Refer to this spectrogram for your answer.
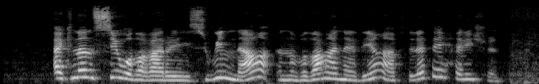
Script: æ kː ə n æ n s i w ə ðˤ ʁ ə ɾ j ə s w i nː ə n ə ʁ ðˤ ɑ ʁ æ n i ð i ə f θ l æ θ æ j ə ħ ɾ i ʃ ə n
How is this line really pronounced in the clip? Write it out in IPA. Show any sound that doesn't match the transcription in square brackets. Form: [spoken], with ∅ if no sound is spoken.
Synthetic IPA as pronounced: æ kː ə n æ n s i w ə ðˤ ʁ ə ɾ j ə s w i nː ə n ə [v] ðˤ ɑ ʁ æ n [æ] ð i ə f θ l æ θ æ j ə ħ ɾ i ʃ ə n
